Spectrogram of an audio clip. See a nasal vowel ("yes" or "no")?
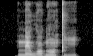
yes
